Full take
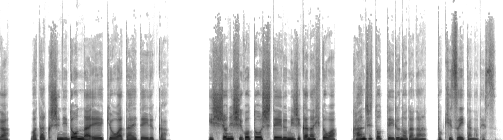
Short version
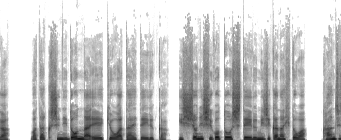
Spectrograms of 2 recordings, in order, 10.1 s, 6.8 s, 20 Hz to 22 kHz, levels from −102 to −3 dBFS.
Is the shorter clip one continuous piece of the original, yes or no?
no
